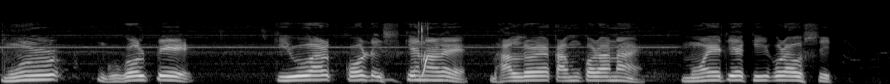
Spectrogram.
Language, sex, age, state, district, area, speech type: Assamese, male, 60+, Assam, Dhemaji, rural, read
